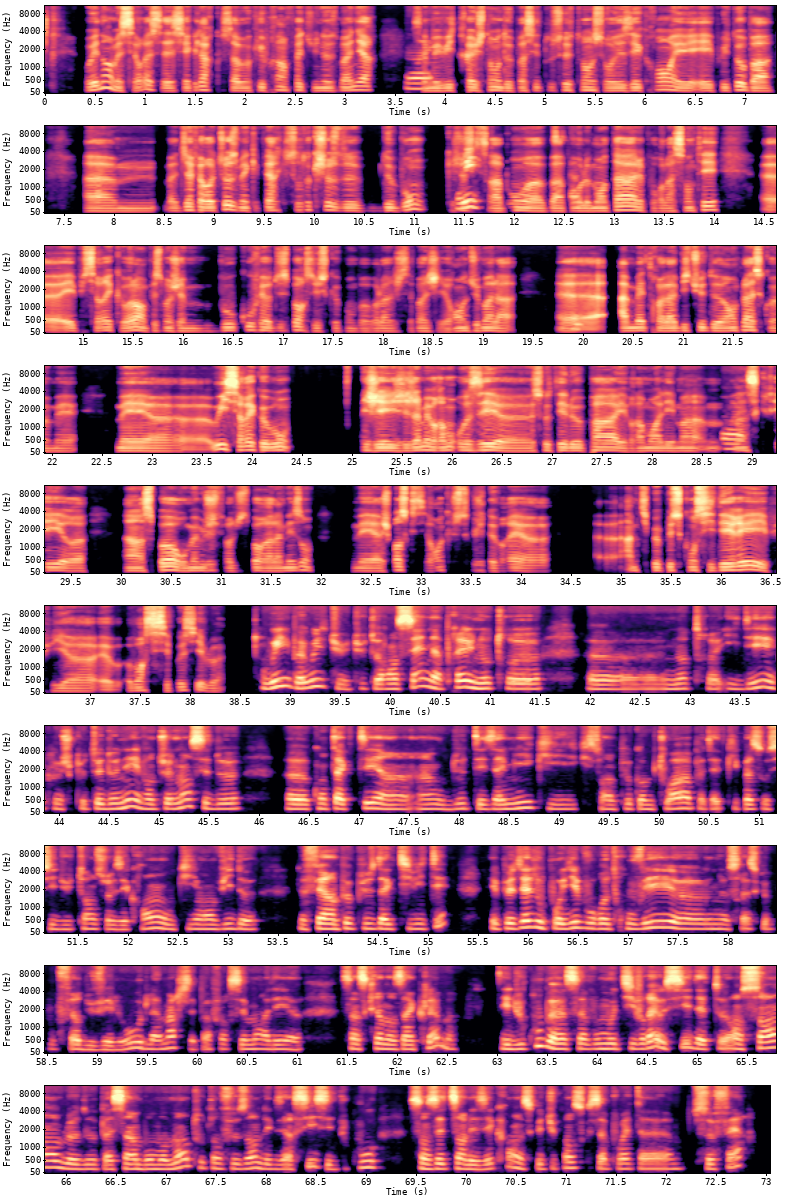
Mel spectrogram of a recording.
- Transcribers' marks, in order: tapping; other background noise
- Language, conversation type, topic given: French, advice, Comment puis-je réussir à déconnecter des écrans en dehors du travail ?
